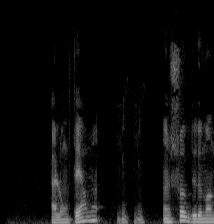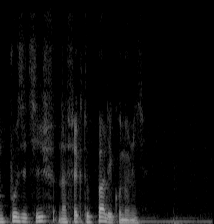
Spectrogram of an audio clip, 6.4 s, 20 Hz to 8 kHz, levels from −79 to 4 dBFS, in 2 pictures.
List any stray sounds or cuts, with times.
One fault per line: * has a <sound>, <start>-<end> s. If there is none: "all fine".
* has a laugh, 1.8-2.2 s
